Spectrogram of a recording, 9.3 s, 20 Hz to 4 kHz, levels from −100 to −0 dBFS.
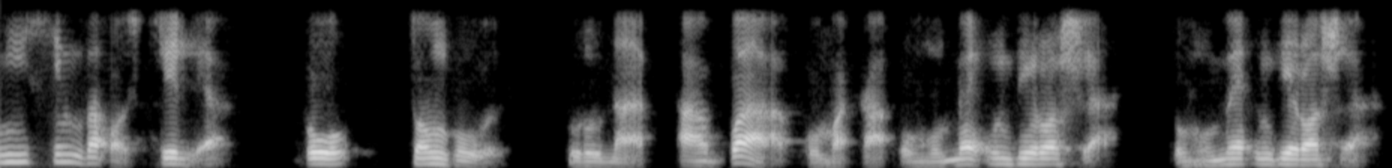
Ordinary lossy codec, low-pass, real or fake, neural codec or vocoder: none; 3.6 kHz; fake; codec, 16 kHz, 1 kbps, FreqCodec, larger model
